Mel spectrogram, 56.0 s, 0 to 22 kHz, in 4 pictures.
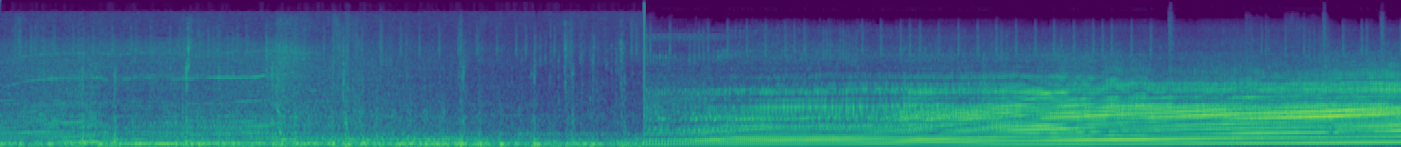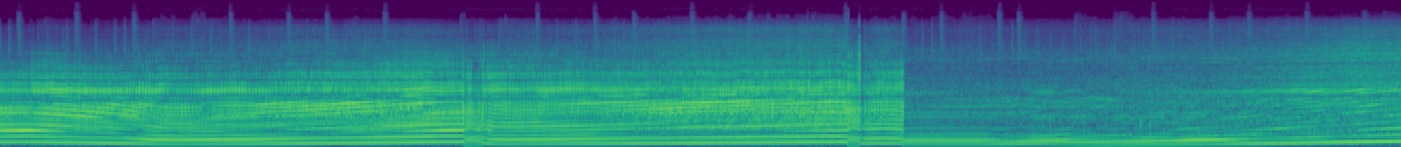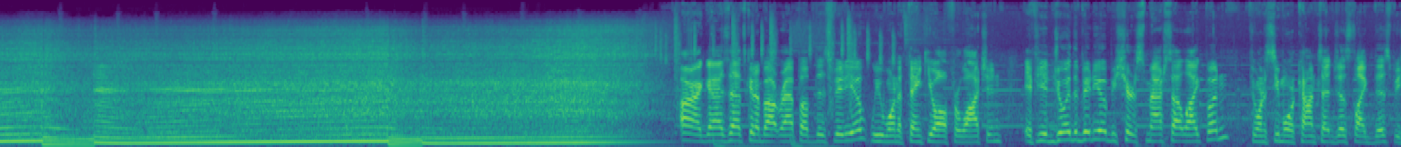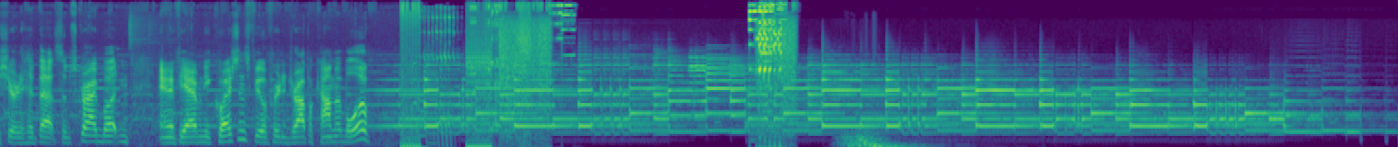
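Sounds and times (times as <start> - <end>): car engine accelerating: 0.0 - 36.9, 46.0 - 47.8, 49.5 - 51.5
rough engine sound: 0.0 - 36.9, 46.0 - 47.8.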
